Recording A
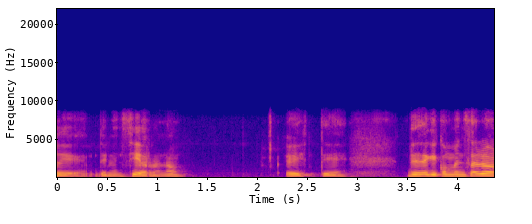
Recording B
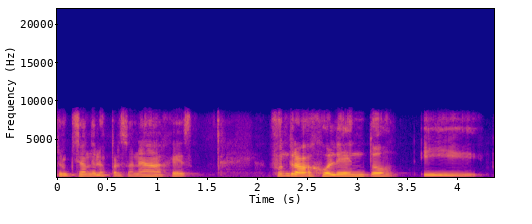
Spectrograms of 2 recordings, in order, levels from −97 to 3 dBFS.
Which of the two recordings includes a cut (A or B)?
B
